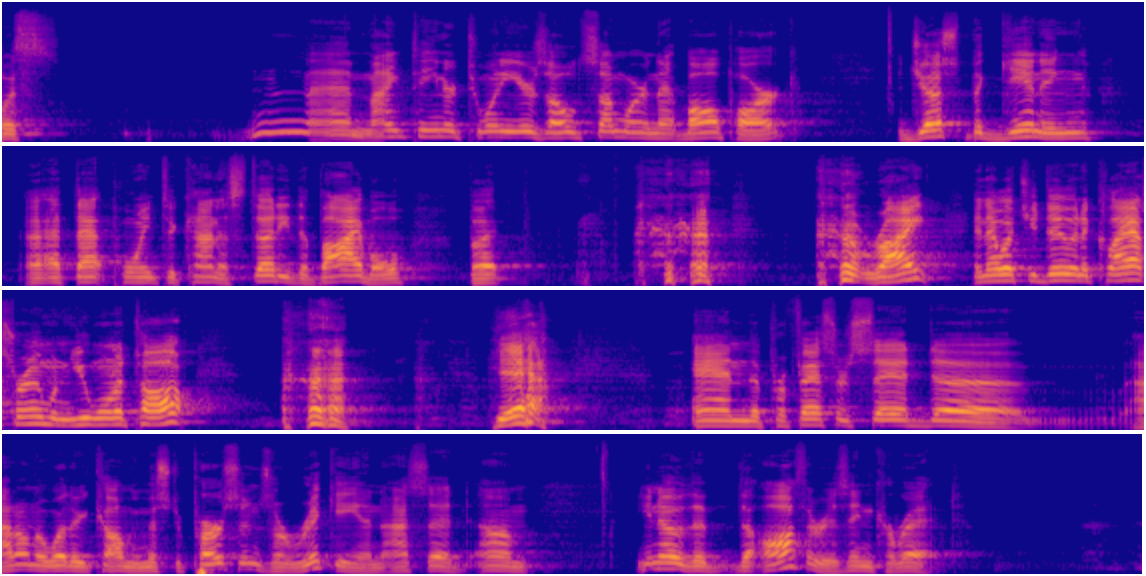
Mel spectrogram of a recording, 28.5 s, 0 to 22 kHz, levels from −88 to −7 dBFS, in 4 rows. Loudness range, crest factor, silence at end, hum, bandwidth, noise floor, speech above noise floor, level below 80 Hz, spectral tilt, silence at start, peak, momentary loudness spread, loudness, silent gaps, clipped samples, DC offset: 7 LU; 24 dB; 1.3 s; none; 17 kHz; -78 dBFS; 47 dB; -58 dBFS; -4 dB/octave; 0 s; -10 dBFS; 14 LU; -32 LUFS; none; under 0.1%; under 0.1%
